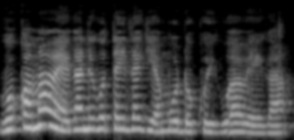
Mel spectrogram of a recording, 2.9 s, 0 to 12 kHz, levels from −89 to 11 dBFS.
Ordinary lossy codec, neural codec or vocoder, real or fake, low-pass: AAC, 48 kbps; vocoder, 24 kHz, 100 mel bands, Vocos; fake; 10.8 kHz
